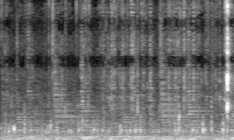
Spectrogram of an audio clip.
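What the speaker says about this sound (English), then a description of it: "pot back to a boil" A pot of oxtail broth bubbles at a rolling boil, a soft continuous burble and low churning heard up close with no talking.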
